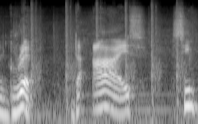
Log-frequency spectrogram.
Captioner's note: pistol firing rapidly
